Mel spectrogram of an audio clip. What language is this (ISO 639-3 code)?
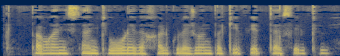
pus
